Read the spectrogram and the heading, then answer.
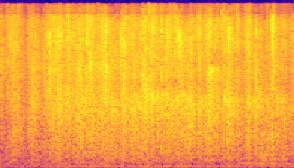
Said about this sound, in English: Let's give another round of applause, everyone.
